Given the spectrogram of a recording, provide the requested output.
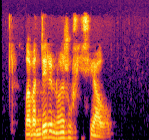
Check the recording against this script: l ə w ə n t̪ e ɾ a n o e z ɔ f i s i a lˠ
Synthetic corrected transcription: l ə β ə n d̪ e ɾ ə n o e z u f i s i a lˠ

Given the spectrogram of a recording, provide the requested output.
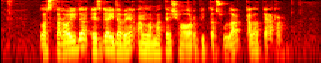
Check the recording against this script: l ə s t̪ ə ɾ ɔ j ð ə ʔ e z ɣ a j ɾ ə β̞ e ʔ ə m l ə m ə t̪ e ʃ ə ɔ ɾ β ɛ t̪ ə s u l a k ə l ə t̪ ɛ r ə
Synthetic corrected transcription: l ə s t̪ ə ɾ ɔ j ð ə ʔ e z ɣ a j ɾ ə β̞ e ʔ ə n l ə m ə t̪ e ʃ ə ɔ ɾ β i t̪ ə s u l a k ə l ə t̪ ɛ r ə

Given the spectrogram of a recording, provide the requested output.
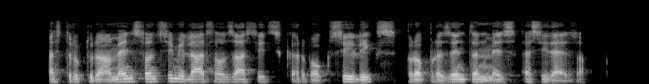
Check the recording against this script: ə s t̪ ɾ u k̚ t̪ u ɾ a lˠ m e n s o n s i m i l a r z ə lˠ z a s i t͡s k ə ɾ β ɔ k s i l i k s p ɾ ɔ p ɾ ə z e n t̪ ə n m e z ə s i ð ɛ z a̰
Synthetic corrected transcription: ə s t̪ ɾ u k̚ t̪ u ɾ a lˠ m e n s o n s i m i l a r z ə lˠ z a s i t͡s k ə ɾ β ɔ k s i l i k s p ɾ ɔ p ɾ ə z e n t̪ ə n m e z ə s i ð ɛ z ə̰

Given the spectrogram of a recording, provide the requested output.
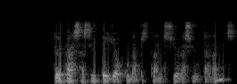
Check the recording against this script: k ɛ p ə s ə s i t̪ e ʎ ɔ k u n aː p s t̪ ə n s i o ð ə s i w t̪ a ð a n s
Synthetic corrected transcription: k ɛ p a s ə s i t̪ e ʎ ɔ k u n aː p s t̪ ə n s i o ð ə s i w t̪ a ð a n s

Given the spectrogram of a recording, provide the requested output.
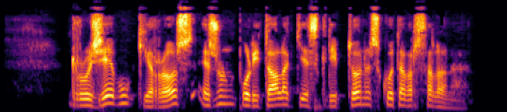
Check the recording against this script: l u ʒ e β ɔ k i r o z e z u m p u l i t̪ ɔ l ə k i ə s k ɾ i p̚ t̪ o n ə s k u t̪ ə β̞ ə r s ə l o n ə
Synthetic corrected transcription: r u ʒ e β u k i r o z e z u m p u l i t̪ ɔ l ə k i ə s k ɾ i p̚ t̪ o n ə s k u t̪ ə β̞ ə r s ə l o n ə

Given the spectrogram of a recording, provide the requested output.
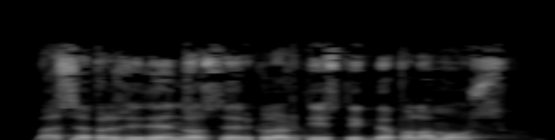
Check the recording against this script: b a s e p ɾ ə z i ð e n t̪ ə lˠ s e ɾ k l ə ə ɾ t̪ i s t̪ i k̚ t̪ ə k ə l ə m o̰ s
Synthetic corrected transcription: b a s e p ɾ ə z i ð e n d̪ ə lˠ s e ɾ k l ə ə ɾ t̪ i s t̪ i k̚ d̪ ə p ə l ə m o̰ s

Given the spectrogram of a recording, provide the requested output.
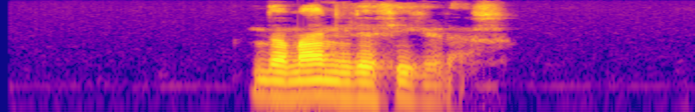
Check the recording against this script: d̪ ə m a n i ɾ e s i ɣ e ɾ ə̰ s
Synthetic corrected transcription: d̪ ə m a n i ɾ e f i ɣ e ɾ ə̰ s

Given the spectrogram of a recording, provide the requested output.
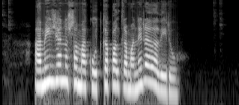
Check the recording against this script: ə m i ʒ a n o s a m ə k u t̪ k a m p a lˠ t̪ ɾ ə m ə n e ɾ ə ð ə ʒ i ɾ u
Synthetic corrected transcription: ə m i ʒ a n o s a m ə k u t̪ k a p a lˠ t̪ ɾ ə m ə n e ɾ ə ð ə ð i ɾ u

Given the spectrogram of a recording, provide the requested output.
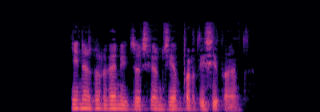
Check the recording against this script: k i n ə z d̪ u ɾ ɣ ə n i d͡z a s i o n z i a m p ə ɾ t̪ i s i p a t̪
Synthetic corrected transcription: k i n ə z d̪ u ɾ ɣ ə n i d͡z ə s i o n z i a m p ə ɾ t̪ i s i p a t̪

